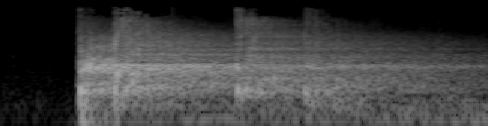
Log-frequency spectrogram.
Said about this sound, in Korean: 이 강렬한 소리는 네 스쿼시 치는 소리입니다. 땀 쭉 나죠.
